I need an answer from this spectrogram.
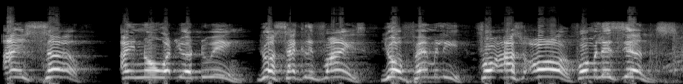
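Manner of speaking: imitated passionate rebuke rising to a shout; angry Karpal Singh. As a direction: imitate a friend's heated lecture, high, ending in a shout. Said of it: "Jadi dia marah".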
